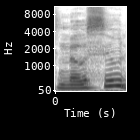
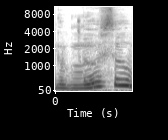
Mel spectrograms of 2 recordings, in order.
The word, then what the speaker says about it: Moço: Did I say it correctly? You got it right this time, honey. This time, oh my god, yes. I don't know why I was struggling with that. I was like Musu, Mosu.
